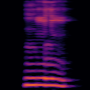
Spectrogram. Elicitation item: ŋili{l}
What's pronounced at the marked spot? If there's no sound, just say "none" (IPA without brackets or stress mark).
none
